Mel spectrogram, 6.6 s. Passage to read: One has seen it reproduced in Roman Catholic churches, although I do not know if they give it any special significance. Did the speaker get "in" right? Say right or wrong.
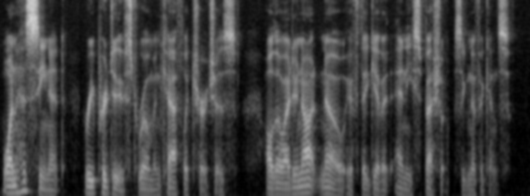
wrong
